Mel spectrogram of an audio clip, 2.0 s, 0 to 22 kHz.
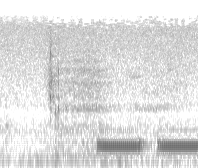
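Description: Telephone keypad dialing tones on an NEC SV9100 phone system as a test call is placed: a faint click, then two long steady beeps separated by a short gap, clear and close with no talking.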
